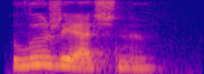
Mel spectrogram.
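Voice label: "лыжиасьны", Komi, female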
